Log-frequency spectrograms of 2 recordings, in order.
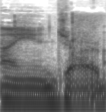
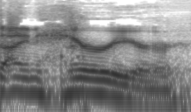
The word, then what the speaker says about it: Ein Harrier: Yes, there is our official pronunciation correction for... – I like Ein Jar better. – Now here's I can't tell you how many emails we got about that. – E-I-N tab. That's it. There's no way I could pronounce that. – Yeah, well, you know what? I'm not too embarrassed about our stab at the dark. – Do it again. – It's Ein Harrier, apparently.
